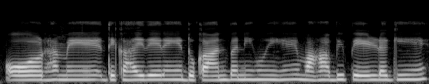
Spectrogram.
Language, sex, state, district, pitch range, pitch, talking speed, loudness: Hindi, female, Madhya Pradesh, Bhopal, 210-220 Hz, 210 Hz, 210 wpm, -15 LUFS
